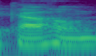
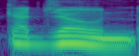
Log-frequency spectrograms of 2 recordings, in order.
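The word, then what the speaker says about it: cajón: Because like, you know, how in Spanish you pronounce the J's as sort of H's. But I still don't like it because I've been calling it in Swedish a cajon for so long with like a sharp J sound.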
